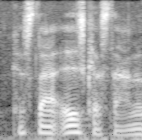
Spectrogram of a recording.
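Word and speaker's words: Castaño: Castano, that's how you pronounce it.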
